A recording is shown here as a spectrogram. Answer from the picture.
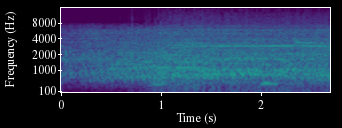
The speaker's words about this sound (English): Everybody's shouting.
